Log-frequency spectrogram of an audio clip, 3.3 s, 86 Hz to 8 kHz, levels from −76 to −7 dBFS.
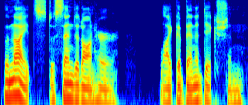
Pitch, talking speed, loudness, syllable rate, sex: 95 Hz, 145 wpm, -22 LUFS, 4.7 syllables/s, male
